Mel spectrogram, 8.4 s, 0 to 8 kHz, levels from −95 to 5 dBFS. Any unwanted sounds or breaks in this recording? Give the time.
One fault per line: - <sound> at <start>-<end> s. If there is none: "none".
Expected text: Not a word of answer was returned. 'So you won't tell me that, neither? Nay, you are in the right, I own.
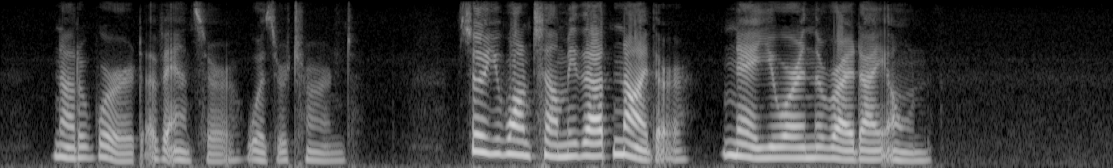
none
